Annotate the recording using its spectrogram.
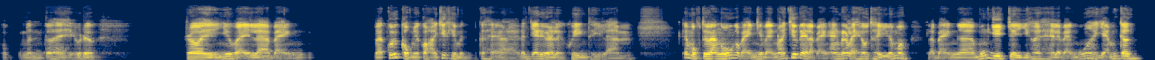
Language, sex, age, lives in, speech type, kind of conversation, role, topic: Vietnamese, male, 25-29, Vietnam, conversation, advice, advisor, Làm sao để bỏ thói quen ăn vặt vào buổi tối để không phá vỡ chế độ ăn?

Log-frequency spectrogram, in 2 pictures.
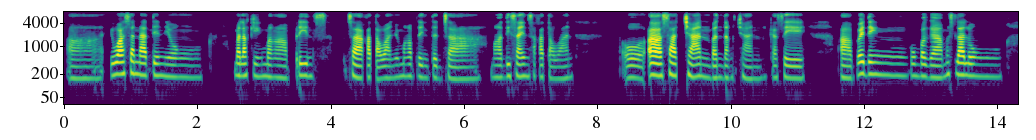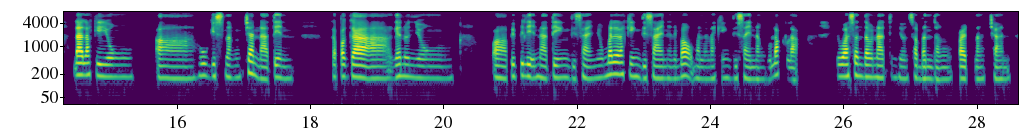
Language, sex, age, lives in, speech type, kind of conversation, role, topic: Filipino, female, 40-44, Philippines, conversation, advice, advisor, Paano ako pipili ng damit na akma sa pangangatawan ko?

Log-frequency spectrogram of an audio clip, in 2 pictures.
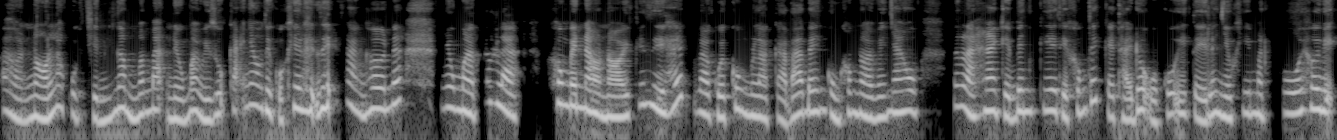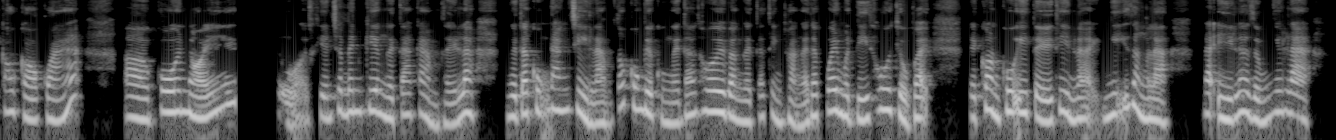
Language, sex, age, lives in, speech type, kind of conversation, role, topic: Vietnamese, female, 35-39, Vietnam, conversation, advice, user, Làm sao để giải quyết xung đột trong nhóm bạn?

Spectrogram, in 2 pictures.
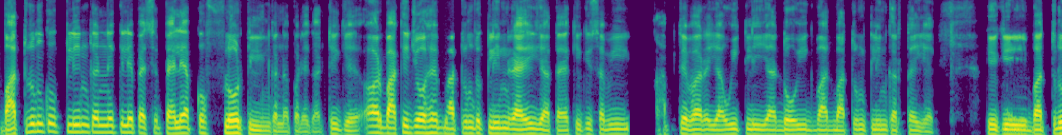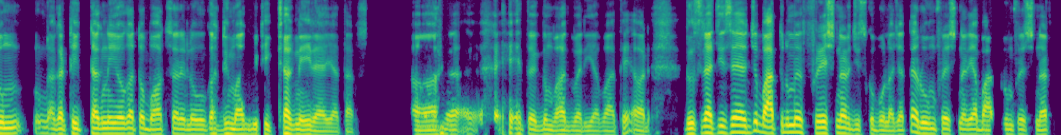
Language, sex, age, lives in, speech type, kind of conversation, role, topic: Hindi, male, 55-59, India, conversation, podcast, host, Mehmaan aane se pehle tum ghar ko kaise taiyaar karte ho?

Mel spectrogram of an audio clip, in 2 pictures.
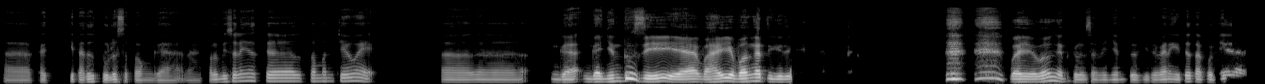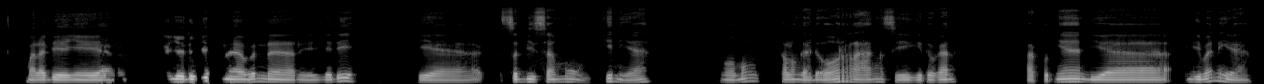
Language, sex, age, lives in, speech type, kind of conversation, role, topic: Indonesian, male, 30-34, Indonesia, conversation, podcast, guest, Bagaimana cara mengucapkan maaf yang menurutmu terasa tulus?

